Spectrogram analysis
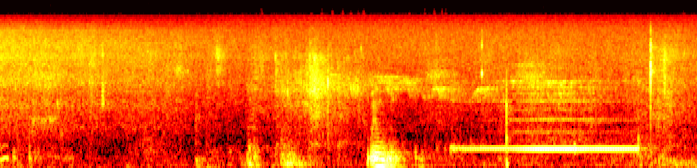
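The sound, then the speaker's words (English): Phone dialing tones while placing a call: a few short electronic beeps, then a long, steady tone lasting nearly two seconds, clear over faint background noise. “Okay, let's get her on the call.”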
